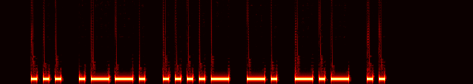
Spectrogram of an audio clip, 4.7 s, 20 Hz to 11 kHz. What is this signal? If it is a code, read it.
Morse code, heard as a keyed tone, about 20 wpm, 700 Hz. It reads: SP4NKI
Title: DXCC-100 Call Signs - 6 Characters - Repeated 2x - 20wpm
